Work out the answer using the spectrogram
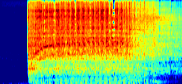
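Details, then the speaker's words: Snow blower that would not start after summer storage, after draining a little gasoline from the carburetor bowl bolt: catches at once and runs a quick, fairly even small-engine patter, about three and a half beats a second. "try to start again and that's what you want to hear it's like small quick let's see"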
